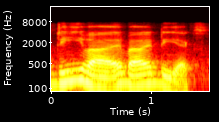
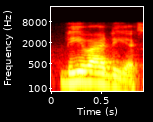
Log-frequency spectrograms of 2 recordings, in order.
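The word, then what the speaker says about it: dy/dx: ठीक है, और जो इसकी pronunciation it इज dy बाय dx, ठीक है, या dy dx, बाय को हम खत्म भी कर सकते हैं।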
